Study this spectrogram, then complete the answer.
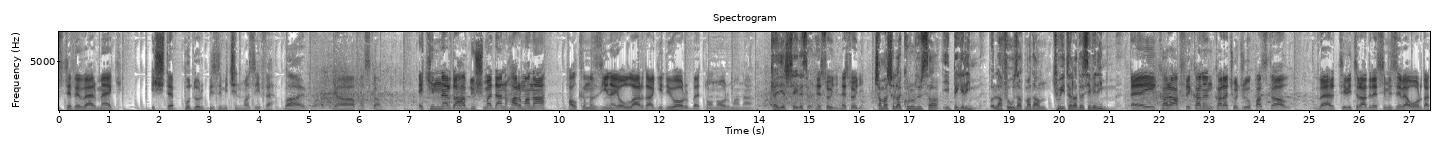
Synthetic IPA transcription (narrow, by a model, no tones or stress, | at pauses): zit̪ʰifivæɾmɛc | iʃt̪ʰɛb̥ud̪uɾbizimit͡ʃʰinva̰ziːfɛ | vajjaːpʰa̰skʰalˠecʰinlʲæɾd̪aɦad̪yʃmed̪ænɦaɾmana | halˠkʰɯmɯzjinɛjo̞lˠːaɾd̪aɟid̪ijo̞ɾbet̪ʰonoɾmanakʰajd̪ijɛt͡ʃsejd̪ɛsø̰jnɛsø̞jlʲḛjimnɛsø̞jlʲejimt͡ʃʰamaʃɯlˠakʰuɾuɾd̪uɾsaipeɡeɾim | lafɯuzat̪mad̪ant̪ʰuvit̪ʰɛɾad̪ɾesiveɾim | ɛjkʰaɾaːfɾikʰanɯnkʰaɾat͡ʃʰo̞d͡ʒuːpʰaskʰalˠ | væɾt̪ʰivit̪ʰɾad̪ɾesimizivɛo̞ɾd̪a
